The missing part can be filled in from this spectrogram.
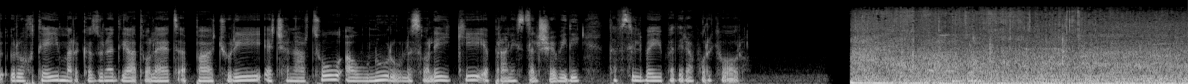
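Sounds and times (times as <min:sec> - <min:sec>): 
speech: 0:00.0 - 0:07.6
engine and road rumble: 0:08.5 - 0:11.8
vehicles loaded with medical supplies driving in Urozgan province, Afghanistan: 0:08.5 - 0:11.8.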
